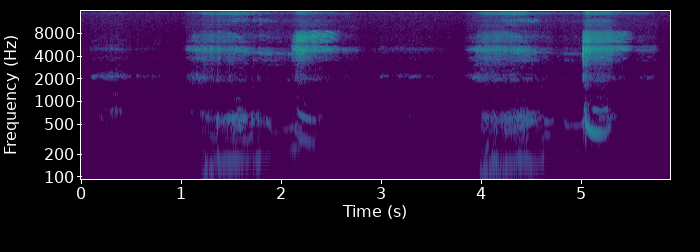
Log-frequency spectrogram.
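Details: Child with epilepsy snoring during sleep at night: two noisy, rattling breaths with a wheezy, whistling edge, about 21 a minute, with quiet pauses between them.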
